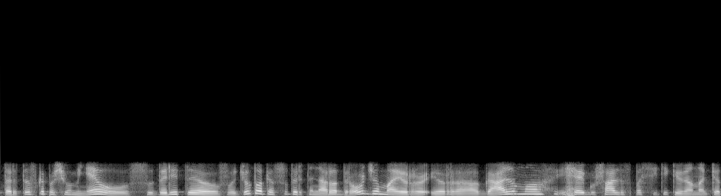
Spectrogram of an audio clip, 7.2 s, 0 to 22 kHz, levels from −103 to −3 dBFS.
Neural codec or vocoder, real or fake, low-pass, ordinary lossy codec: codec, 16 kHz, about 1 kbps, DyCAST, with the encoder's durations; fake; 3.6 kHz; Opus, 64 kbps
